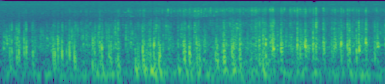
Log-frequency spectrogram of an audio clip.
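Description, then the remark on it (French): A horse gallops steadily, its hooves clip-clopping in a quick, continuous rhythm, loud, with no voices over it, as Arthur rides in search of a sword during a tournament. “L'épée de Kay ayant mystérieusement disparu, son frère adoptif Arthur lui promet de lui en trouver une autre et il galope sur son cheval à la recherche d'une épée.”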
